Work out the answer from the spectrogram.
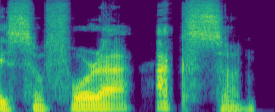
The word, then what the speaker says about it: Sophora Acheson: Today we are joined by Sopha Axon. Yes, you got it. I pronounce it correctly right. Yes. Sora Axon.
